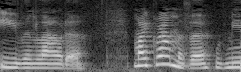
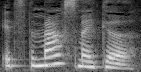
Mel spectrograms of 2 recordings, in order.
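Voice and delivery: put-on higher, louder boy crying out; excited cry; 5 semitones higher, 6 dB louder than usual. A narrator's reading. Boy cries out to his grandmother, excited. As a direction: call it out as a thrilled discovery. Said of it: "I cried".

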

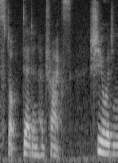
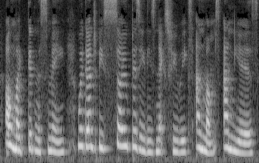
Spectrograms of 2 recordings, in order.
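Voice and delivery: louder, higher gleeful exclamation; crying out; 4 semitones higher, 5 dB louder than usual. A narrator's reading. Grandmother thrilled at work ahead, crying out. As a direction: marvel aloud with mounting energy. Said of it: "she cried".

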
